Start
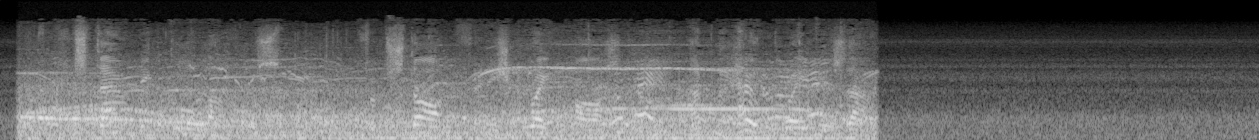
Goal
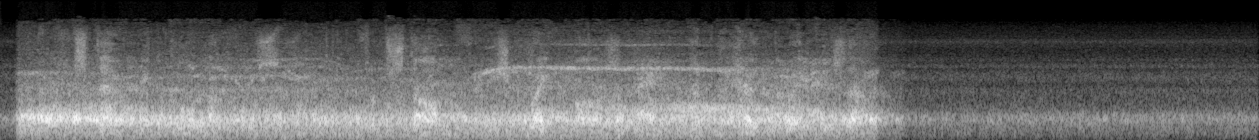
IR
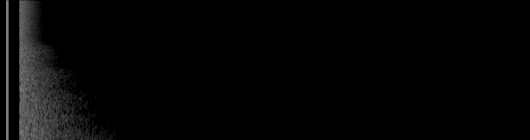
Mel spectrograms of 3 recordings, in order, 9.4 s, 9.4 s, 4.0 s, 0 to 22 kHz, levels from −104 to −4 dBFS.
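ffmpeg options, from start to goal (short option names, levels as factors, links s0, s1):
-filter_complex "[0:a]acrossover=split=7200[s0][s1];[s1]acompressor=threshold=0.002:ratio=4:attack=1:release=60[s2];[s0][s2]amix=inputs=2:normalize=0,highpass=230,equalizer=f=610:t=o:w=0.42:g=11.5,afftfilt=real='hypot(re,im)*cos(2*PI*random(0))':imag='hypot(re,im)*sin(2*PI*random(1))':win_size=512:overlap=0.75,asplit=2[s3][s4];[s4]aecho=0:1:195:0.178[s5];[s3][s5]amix=inputs=2:normalize=0,volume=1.78"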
